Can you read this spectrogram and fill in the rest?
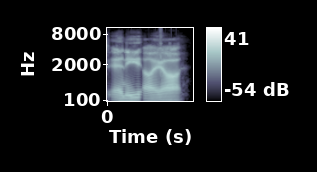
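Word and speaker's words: niyya: the clearly stated intention Naiya pronounced anyiah saying I intend to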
